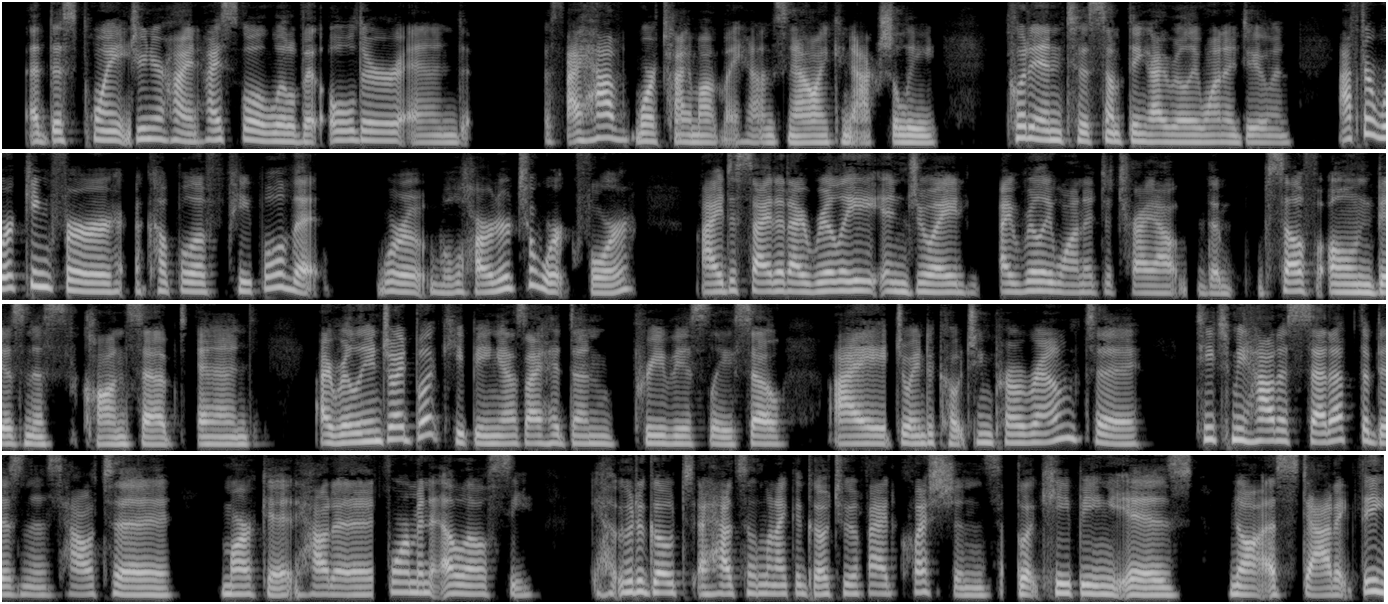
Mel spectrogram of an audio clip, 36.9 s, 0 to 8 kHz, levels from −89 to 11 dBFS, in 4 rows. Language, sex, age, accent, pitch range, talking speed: English, female, 30-49, American, 150-185 Hz, 190 wpm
